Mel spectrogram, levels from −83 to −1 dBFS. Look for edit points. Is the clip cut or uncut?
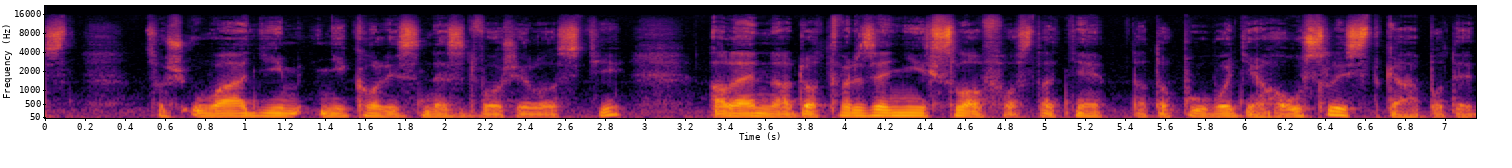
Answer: cut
